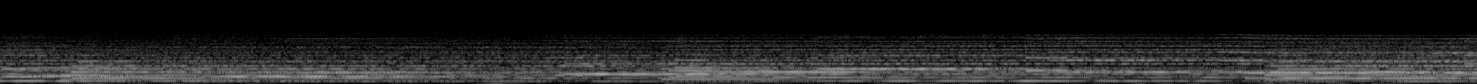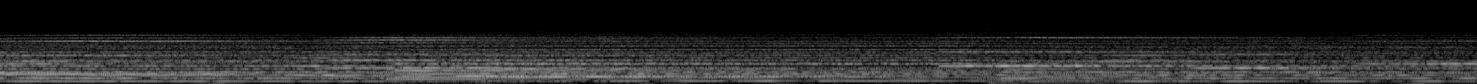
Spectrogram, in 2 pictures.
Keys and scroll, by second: 3.0 ctrl+b, 7.4 ctrl+z, 7.7 ctrl+z, 9.2 x, 26.3 x.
